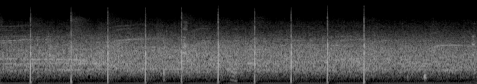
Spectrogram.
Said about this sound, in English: Pause for just a second. Pause for just a second for a round of applause.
